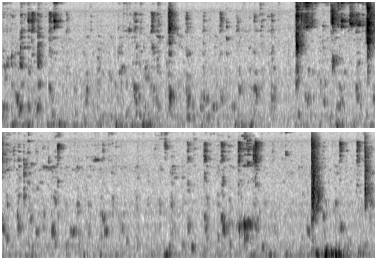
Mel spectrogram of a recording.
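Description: Close-up mouth sounds of someone chewing a samosa: faint, irregular soft clicks and smacks, with a few sharper clicks about five and six seconds in. A low knock near the end.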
